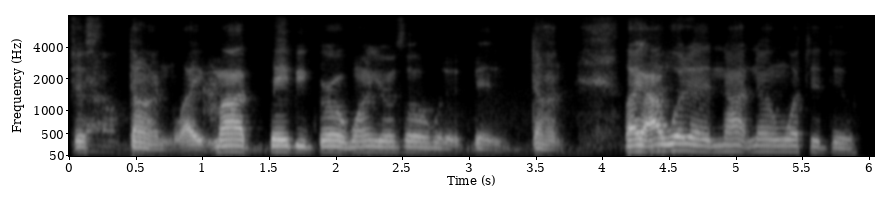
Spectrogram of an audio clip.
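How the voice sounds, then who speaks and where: A man, a rapper being interviewed, telling his story in animated casual talk, full of filler words. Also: medium pitch, measured pace, dry recording.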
